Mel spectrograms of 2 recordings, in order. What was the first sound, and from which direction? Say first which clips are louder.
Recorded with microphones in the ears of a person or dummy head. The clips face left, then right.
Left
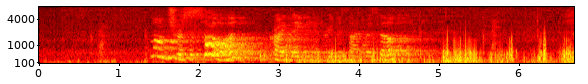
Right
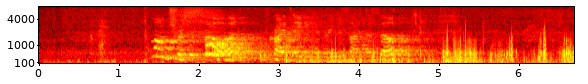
A woman speaking: right 1 dB; 75° left (ahead or behind).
